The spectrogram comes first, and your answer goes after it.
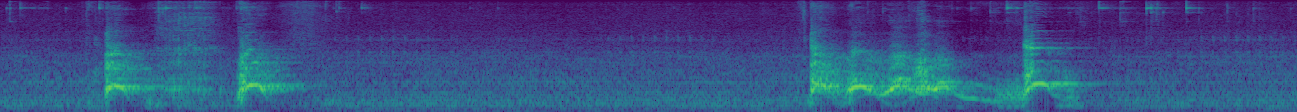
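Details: Papillon pair giving high, sharp barks: two single yaps near the start, a pause, then a rapid cluster of barks followed by one more short yap.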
